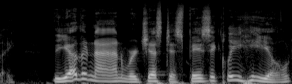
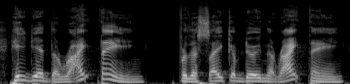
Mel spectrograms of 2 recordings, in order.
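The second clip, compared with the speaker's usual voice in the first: ordinary talk, nothing marked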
